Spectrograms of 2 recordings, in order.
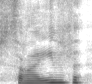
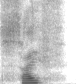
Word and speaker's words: scythe: I would say scythe with a hard TH, scythe, not scythe, like Rachel said.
